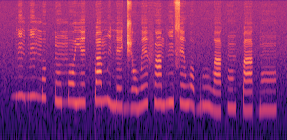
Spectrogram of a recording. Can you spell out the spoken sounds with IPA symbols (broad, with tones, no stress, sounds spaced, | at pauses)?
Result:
b ĩ˦ b ĩ˦ m ɔ˦ k͡p ɔ̃˧ m ɔ˧ j e˧ ɡ͡b a˦ m i˦˨ n e˨ d͡ʒ ɔ˨ w e˨˦ f ã˦ b ĩ˦ s e˦ w ɔ˦˨ b u˧ w a˨ k ɔ̃˧ k͡p a˧ ɡ͡b ɔ̃˧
